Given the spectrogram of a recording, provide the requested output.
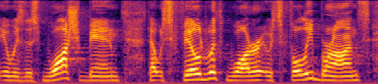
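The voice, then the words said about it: New Orleans accent. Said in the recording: “my New Orleans accent doesn't say that word correctly”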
